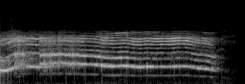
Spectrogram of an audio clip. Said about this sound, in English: This is Cody the dog screaming.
